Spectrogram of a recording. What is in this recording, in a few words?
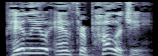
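"paleoanthropology", British English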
